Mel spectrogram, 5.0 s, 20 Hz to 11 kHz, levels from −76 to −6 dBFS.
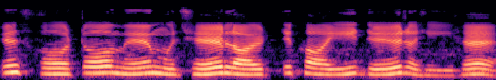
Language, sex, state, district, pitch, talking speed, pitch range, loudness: Hindi, male, Madhya Pradesh, Katni, 200 Hz, 110 wpm, 190-230 Hz, -15 LUFS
